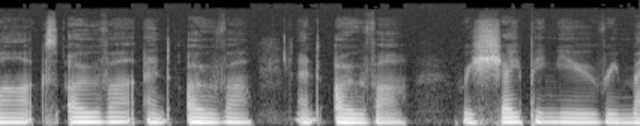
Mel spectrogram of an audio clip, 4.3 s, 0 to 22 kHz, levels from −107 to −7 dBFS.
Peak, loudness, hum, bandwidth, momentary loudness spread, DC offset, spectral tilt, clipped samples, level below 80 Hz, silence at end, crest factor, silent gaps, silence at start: -4 dBFS; -19 LUFS; none; 11.5 kHz; 10 LU; under 0.1%; -7 dB/octave; under 0.1%; -58 dBFS; 0 s; 14 dB; none; 0 s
